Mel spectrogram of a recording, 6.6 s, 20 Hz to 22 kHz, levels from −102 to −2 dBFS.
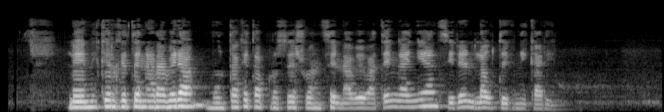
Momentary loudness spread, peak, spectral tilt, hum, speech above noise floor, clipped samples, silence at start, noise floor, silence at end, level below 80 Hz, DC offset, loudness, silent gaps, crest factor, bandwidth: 13 LU; -6 dBFS; -6 dB/octave; none; 41 dB; under 0.1%; 0.3 s; -66 dBFS; 1.1 s; -78 dBFS; under 0.1%; -26 LUFS; none; 22 dB; 10.5 kHz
